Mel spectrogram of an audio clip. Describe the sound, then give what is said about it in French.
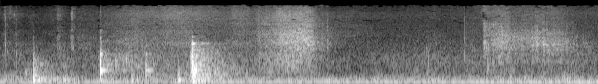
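A rolling pin is pushed back and forth over a sheet of pasta dough laid on a guitar-string cutter to press out strands. A few sharp taps and clacks come first, then soft rubbing strokes, with no talk. “Il a déposé cette feuille sur les cordes. Donc elle fait des allers-retours avec le rouleau à pâtisserie pour que ces fils de pâte tombent en dessous des cordes.”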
